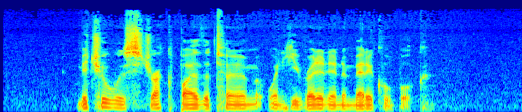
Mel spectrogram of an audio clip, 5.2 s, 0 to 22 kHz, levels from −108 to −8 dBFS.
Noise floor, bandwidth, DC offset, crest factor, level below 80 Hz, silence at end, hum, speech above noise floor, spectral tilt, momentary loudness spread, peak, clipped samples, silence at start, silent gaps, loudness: -69 dBFS; 16.5 kHz; under 0.1%; 22 dB; -58 dBFS; 0.95 s; none; 38 dB; -4 dB/octave; 14 LU; -10 dBFS; under 0.1%; 0.75 s; none; -29 LUFS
